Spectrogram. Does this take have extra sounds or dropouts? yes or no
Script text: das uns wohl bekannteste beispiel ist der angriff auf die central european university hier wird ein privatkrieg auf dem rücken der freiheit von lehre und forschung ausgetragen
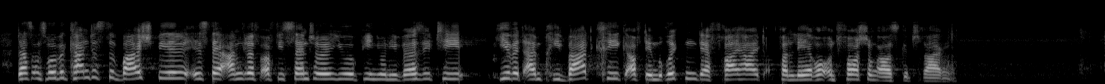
no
